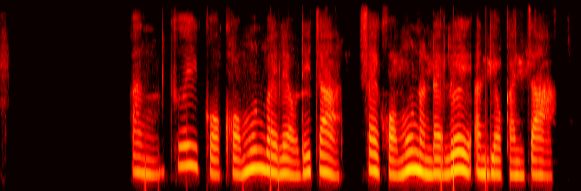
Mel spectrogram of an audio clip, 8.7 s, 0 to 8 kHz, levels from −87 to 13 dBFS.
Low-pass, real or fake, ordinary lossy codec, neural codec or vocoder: 7.2 kHz; real; none; none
